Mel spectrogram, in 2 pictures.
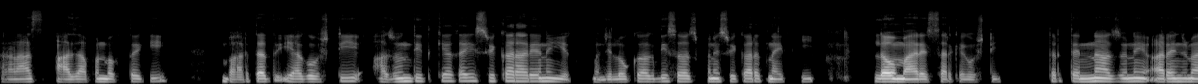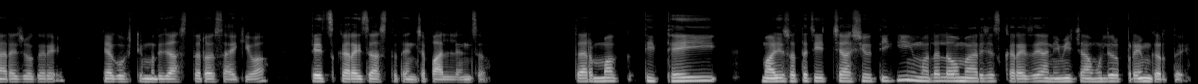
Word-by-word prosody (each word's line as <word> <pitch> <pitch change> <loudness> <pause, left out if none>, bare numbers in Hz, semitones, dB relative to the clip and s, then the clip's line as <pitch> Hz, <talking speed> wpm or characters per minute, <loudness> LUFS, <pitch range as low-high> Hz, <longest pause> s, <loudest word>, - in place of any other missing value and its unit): कारण 120 0 -8
आज 130 +1 -2 0.3
आज 120 +1 -1
आपण 125 +2 0
बघतोय, 130 +2 -3
की 140 +4 -9 0.6
भारतात 120 +3 0
या 130 -2 -1
गोष्टी 135 +4 -4 0.3
अजून 140 +5 +2
तितक्या 155 +1 -4
काही 155 +1 -1
स्वीकारार्ह 145 -1 0
नाहीहेत, 140 -5 +2 0.2
म्हणजे 120 +2 -4
लोकं 125 +2 -2
अगदी 135 +2 -3
सहजपणे 135 0 0
स्वीकारत 135 +1 -3
नाहीत, 120 0 -1
की 135 - -6 0.7
लव्ह 135 0 +11
मॅरेजसारख्या 120 -1 +2
गोष्टी. 115 +1 -9 0.5
तर - - -4
त्यांना 140 +1 +4
अजूनही 140 +1 +3 0.2
अरेंज 140 +1 +3
मॅरेज 130 -1 0
वगैरे 130 +1 -3 0.5
या 135 - +4
गोष्टीमध्ये 130 0 -1
जास्त 130 +1 -2
रस 130 -1 0
आहे 120 0 -1
किंवा 125 +5 -3 0.5
तेच 145 -1 +4
करायचं 130 -1 +3
असतं - - -9
त्यांच्या 120 -3 -3
पाल्यांचं. 115 -1 -2 0.9
तर 145 0 +3
मग 150 +1 +2 0.3
तिथेही 165 - +1 0.5
माझी 145 0 +6
स्वताःची 150 +1 0
इच्छा 150 +1 -1
अशी 145 +3 -2
होती, 155 +2 -4
की 200 +5 0
मला 160 -2 +1
लव्ह 160 0 +2
मॅरेजचं 150 -1 0
करायचयं 135 +2 0
आणि 135 -1 +1
मी 145 0 +3
ज्या 140 +1 -2
मुलीवर 140 +2 +1
प्रेम 140 +1 +4
करतोय, 125 -2 -2
135 Hz, 150 wpm, -23 LUFS, 130-145 Hz, 0.9 s, लव्ह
